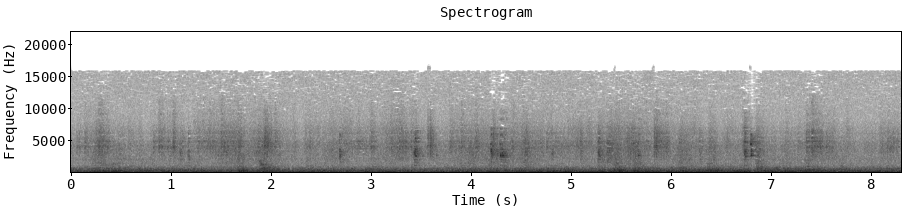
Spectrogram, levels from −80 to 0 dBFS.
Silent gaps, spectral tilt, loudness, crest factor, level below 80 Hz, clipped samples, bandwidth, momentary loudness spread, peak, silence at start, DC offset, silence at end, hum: none; -4.5 dB/octave; -18 LUFS; 16 dB; -26 dBFS; under 0.1%; 16 kHz; 3 LU; -2 dBFS; 0 s; under 0.1%; 0 s; none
